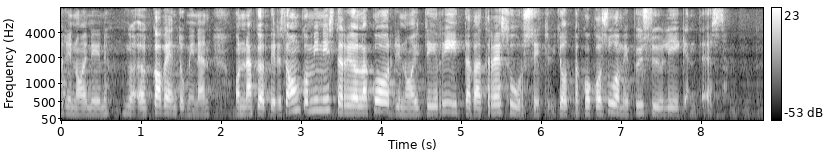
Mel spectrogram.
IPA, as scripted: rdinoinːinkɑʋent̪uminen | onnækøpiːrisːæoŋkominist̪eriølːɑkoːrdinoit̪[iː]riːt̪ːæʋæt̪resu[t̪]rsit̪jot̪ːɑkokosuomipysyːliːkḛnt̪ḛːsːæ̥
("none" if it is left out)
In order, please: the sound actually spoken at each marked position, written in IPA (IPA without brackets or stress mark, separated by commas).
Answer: iː, none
